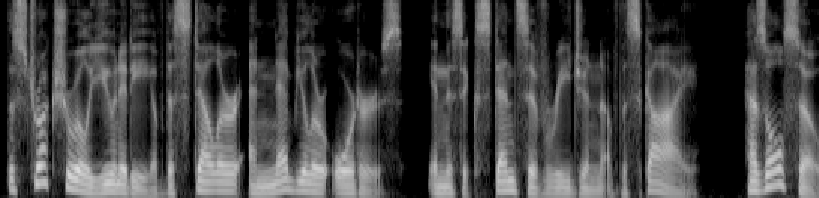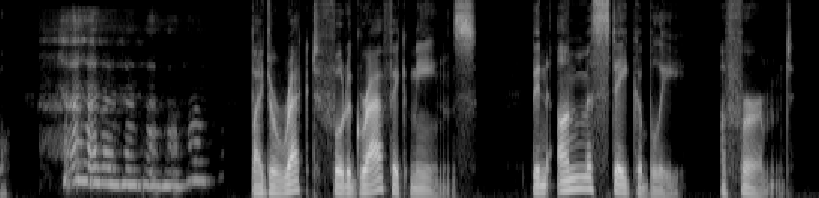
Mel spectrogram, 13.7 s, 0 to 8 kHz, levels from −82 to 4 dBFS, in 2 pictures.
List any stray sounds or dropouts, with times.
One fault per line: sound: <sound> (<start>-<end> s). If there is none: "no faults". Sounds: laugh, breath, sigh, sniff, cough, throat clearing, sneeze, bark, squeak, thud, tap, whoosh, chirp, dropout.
sound: laugh (7.1-8.7 s)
